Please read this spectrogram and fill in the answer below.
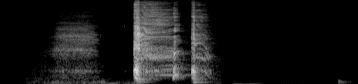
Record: {"cough_length": "3.6 s", "cough_amplitude": 32768, "cough_signal_mean_std_ratio": 0.28, "survey_phase": "beta (2021-08-13 to 2022-03-07)", "age": "45-64", "gender": "Female", "wearing_mask": "No", "symptom_none": true, "smoker_status": "Ex-smoker", "respiratory_condition_asthma": false, "respiratory_condition_other": false, "recruitment_source": "REACT", "submission_delay": "1 day", "covid_test_result": "Negative", "covid_test_method": "RT-qPCR", "influenza_a_test_result": "Negative", "influenza_b_test_result": "Negative"}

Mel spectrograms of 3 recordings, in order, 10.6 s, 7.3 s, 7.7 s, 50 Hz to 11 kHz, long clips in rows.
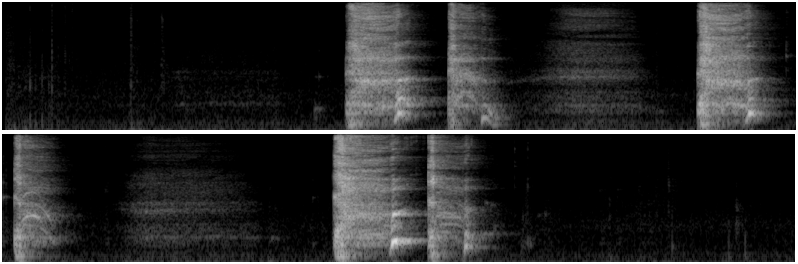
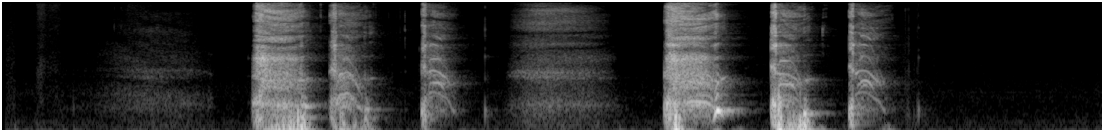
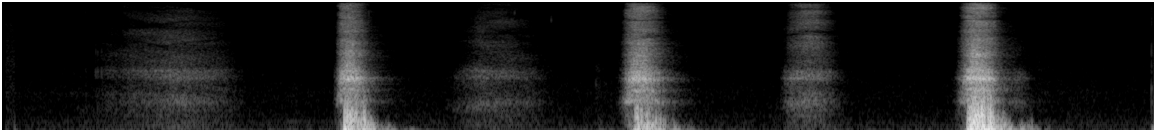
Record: {"three_cough_length": "10.6 s", "three_cough_amplitude": 11819, "three_cough_signal_mean_std_ratio": 0.29, "cough_length": "7.3 s", "cough_amplitude": 26275, "cough_signal_mean_std_ratio": 0.31, "exhalation_length": "7.7 s", "exhalation_amplitude": 24440, "exhalation_signal_mean_std_ratio": 0.21, "survey_phase": "beta (2021-08-13 to 2022-03-07)", "age": "18-44", "gender": "Female", "wearing_mask": "No", "symptom_cough_any": true, "symptom_runny_or_blocked_nose": true, "symptom_sore_throat": true, "symptom_fatigue": true, "symptom_headache": true, "symptom_change_to_sense_of_smell_or_taste": true, "symptom_other": true, "symptom_onset": "2 days", "smoker_status": "Current smoker (e-cigarettes or vapes only)", "respiratory_condition_asthma": false, "respiratory_condition_other": false, "recruitment_source": "Test and Trace", "submission_delay": "1 day", "covid_test_result": "Positive", "covid_test_method": "RT-qPCR", "covid_ct_value": 13.9, "covid_ct_gene": "ORF1ab gene", "covid_ct_mean": 14.1, "covid_viral_load": "24000000 copies/ml", "covid_viral_load_category": "High viral load (>1M copies/ml)"}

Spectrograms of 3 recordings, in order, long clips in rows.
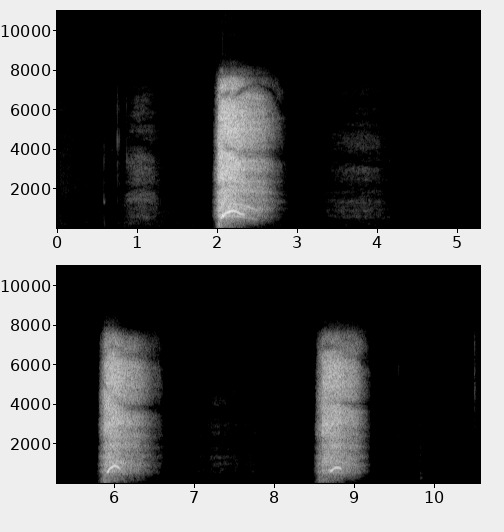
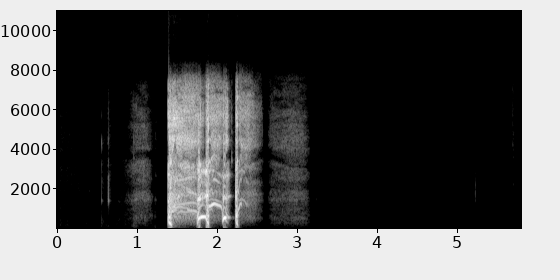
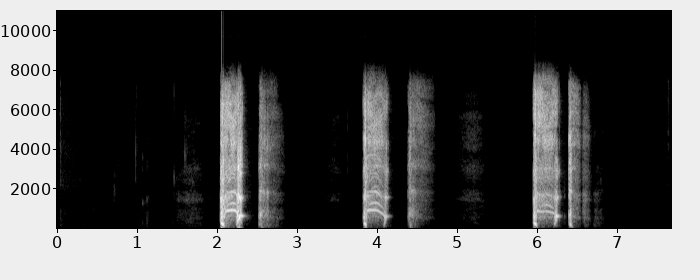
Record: {"exhalation_length": "10.6 s", "exhalation_amplitude": 32766, "exhalation_signal_mean_std_ratio": 0.26, "cough_length": "5.8 s", "cough_amplitude": 32768, "cough_signal_mean_std_ratio": 0.29, "three_cough_length": "7.7 s", "three_cough_amplitude": 32768, "three_cough_signal_mean_std_ratio": 0.24, "survey_phase": "beta (2021-08-13 to 2022-03-07)", "age": "45-64", "gender": "Male", "wearing_mask": "No", "symptom_none": true, "smoker_status": "Never smoked", "respiratory_condition_asthma": true, "respiratory_condition_other": false, "recruitment_source": "REACT", "submission_delay": "0 days", "covid_test_result": "Negative", "covid_test_method": "RT-qPCR", "influenza_a_test_result": "Negative", "influenza_b_test_result": "Negative"}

